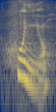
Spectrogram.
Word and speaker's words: junio: En Amérique latine, on prononce le J comme si on faisait passer de l'air doucement. Le J, c'est la J. J. Comme si on expirait de l'air. Alors qu'en Espagne, on racle le fond de la gorge comme si c'était le R en français.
